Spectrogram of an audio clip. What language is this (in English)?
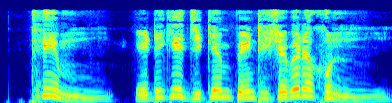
Bangla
